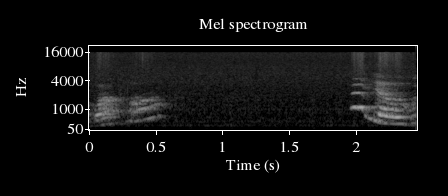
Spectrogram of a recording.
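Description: A baby's brief high-pitched coo, sliding up and down in pitch, in the first half-second.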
